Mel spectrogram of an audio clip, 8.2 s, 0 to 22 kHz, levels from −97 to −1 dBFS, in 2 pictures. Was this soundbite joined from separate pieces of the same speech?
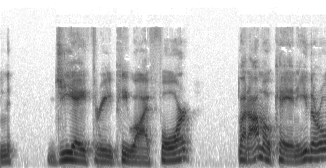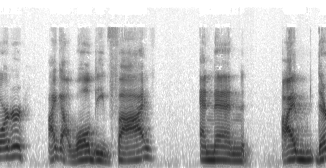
no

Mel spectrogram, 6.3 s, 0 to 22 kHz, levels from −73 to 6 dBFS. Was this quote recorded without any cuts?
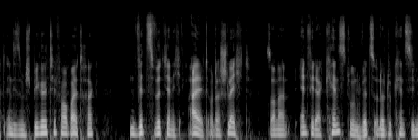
no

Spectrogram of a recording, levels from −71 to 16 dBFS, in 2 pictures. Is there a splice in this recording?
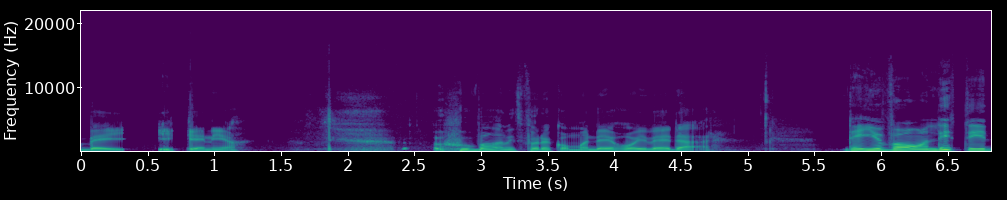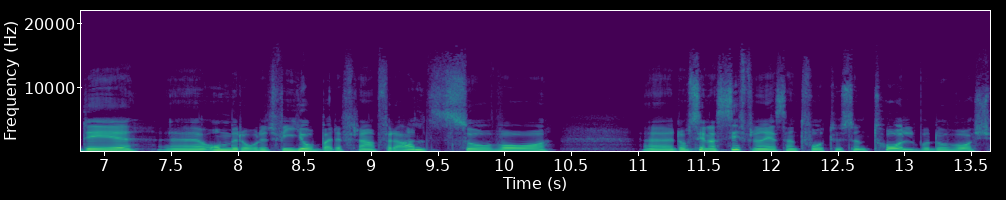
no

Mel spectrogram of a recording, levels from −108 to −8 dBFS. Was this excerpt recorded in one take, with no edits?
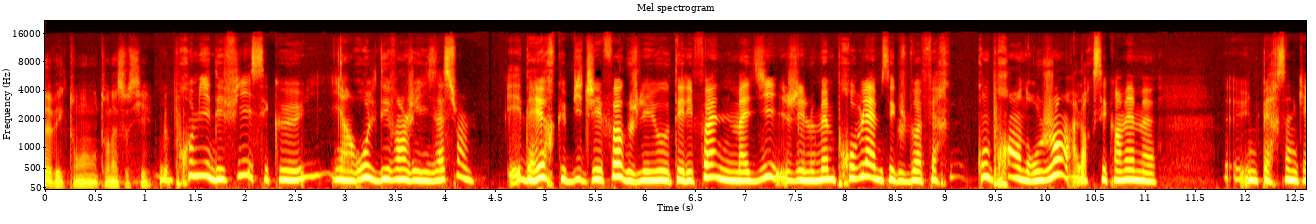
yes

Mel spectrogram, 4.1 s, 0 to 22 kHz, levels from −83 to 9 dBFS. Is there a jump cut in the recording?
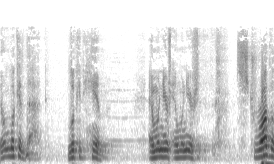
yes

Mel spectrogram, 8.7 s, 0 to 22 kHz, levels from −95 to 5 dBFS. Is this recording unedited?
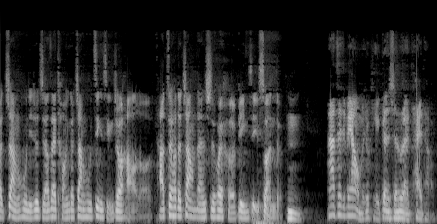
no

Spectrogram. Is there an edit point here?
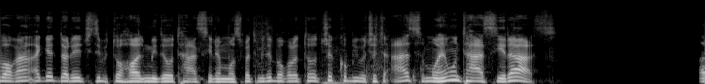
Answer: no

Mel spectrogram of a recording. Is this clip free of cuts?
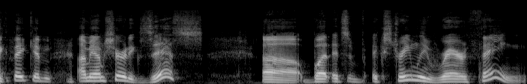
yes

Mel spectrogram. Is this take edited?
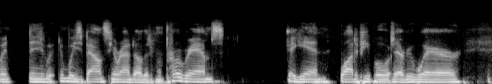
yes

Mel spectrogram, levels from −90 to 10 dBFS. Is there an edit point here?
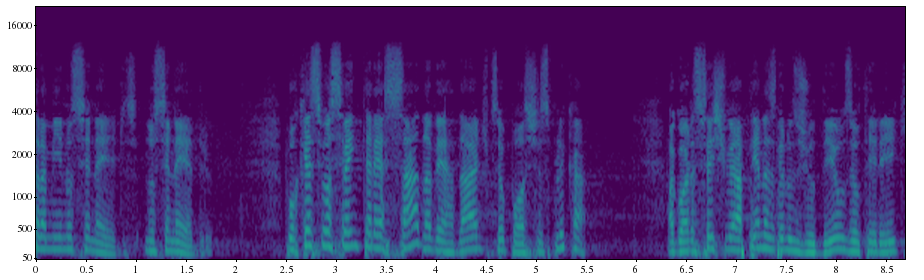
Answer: yes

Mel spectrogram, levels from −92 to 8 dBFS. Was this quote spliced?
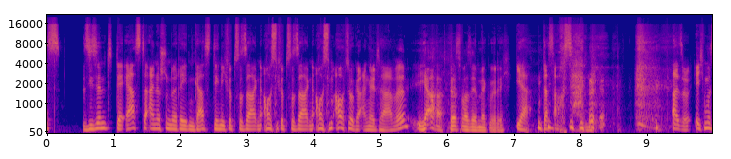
yes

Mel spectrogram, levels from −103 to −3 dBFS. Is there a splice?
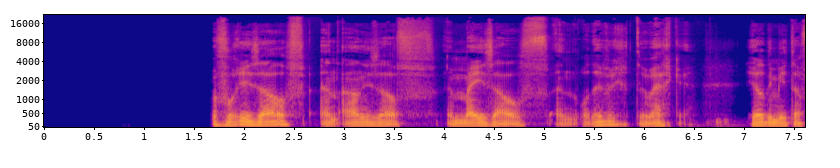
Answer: no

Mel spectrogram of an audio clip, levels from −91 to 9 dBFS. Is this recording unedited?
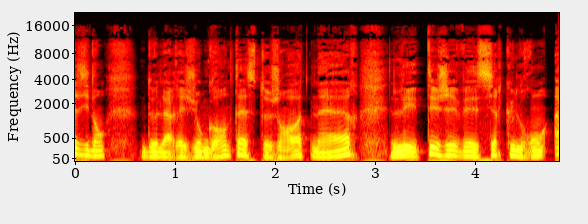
yes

